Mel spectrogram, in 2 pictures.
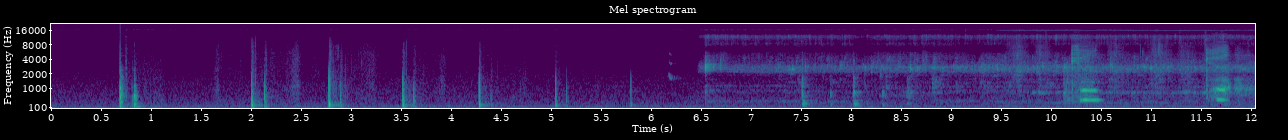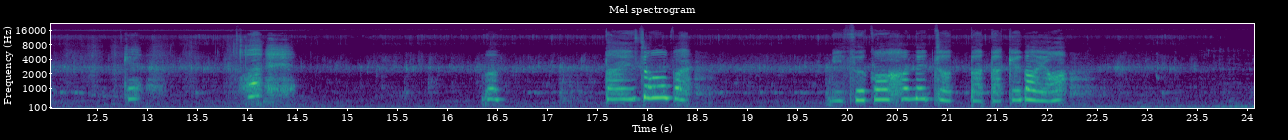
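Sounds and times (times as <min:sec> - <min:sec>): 
taps and clicks of a mug being washed: 0:00.7 - 0:01.0
tap running water over a mug: 0:06.5 - 0:24.0.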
